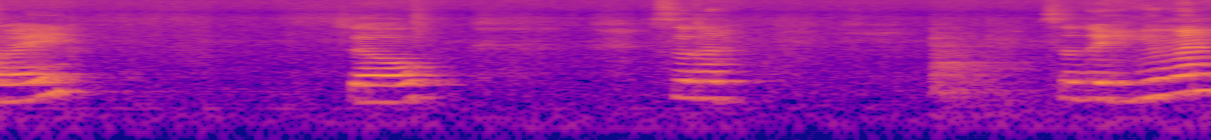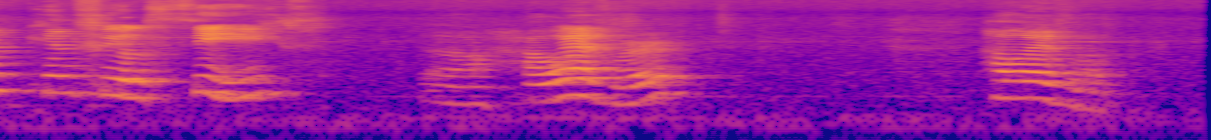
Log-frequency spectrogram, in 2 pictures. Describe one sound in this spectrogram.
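A young boy speaks nearby in short bursts with pauses, as if explaining.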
